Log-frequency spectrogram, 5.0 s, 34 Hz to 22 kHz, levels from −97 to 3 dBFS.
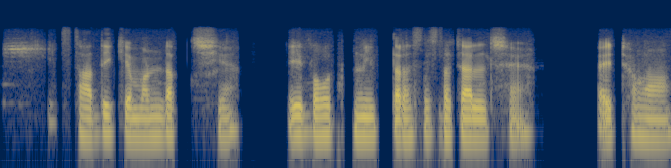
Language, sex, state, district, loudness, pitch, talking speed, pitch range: Maithili, male, Bihar, Saharsa, -23 LUFS, 120 Hz, 145 wpm, 115-125 Hz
